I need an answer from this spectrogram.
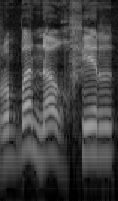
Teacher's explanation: را کو باریک پڑھیں گے کیونکہ را پہ زیر ہو تو باریک پڑھی جاتی ہے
